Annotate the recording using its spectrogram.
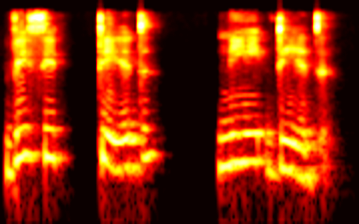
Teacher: this ed d has a sound like a complete syllable · this ed has a sound like a complete syllable, like id, okay? This happens if the verb ends in t, like visit, or d, like need.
